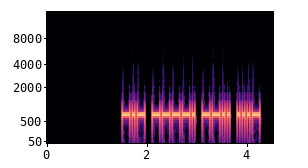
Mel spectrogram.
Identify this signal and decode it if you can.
Morse code, heard as a keyed tone, about 24 wpm, 700 Hz. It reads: K9ZV
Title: Speed Racing - USA 1x2 Call Signs 20wpm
